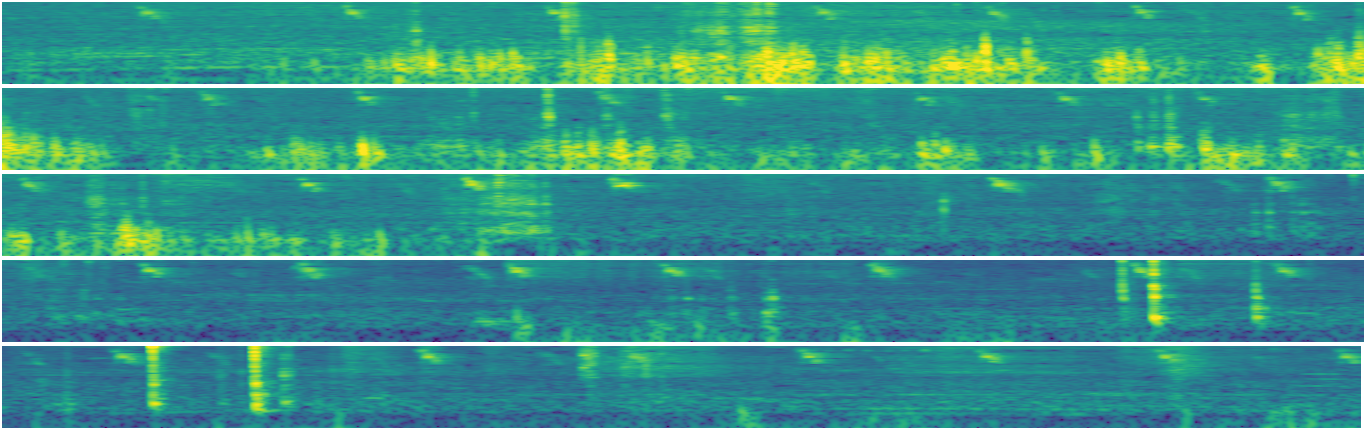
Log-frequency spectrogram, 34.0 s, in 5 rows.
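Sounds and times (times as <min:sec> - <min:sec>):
birds chirping: 0:01.6 - 0:34.0
hard plastic clicks: 0:26.0 - 0:26.9, 0:27.5 - 0:29.0.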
